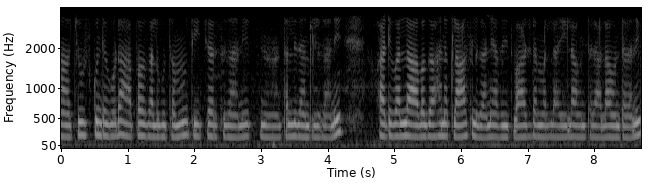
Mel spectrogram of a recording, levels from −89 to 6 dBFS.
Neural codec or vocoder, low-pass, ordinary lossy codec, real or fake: none; 3.6 kHz; none; real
